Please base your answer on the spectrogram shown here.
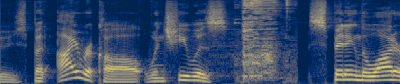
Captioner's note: spitting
